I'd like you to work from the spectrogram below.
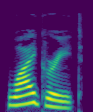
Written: ygritte

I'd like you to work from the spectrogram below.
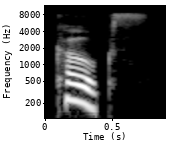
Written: cokes

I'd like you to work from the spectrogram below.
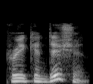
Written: precondition

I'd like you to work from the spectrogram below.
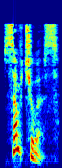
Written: sumptuous

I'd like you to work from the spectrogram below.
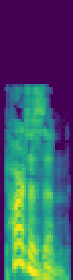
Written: partisan

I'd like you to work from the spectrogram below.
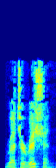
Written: rhetorician

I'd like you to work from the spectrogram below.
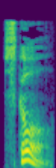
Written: skoal

